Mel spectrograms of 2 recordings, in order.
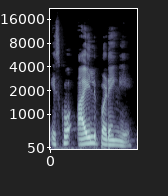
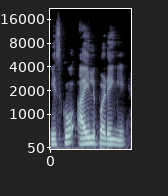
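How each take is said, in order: The two takes are said the same way.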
